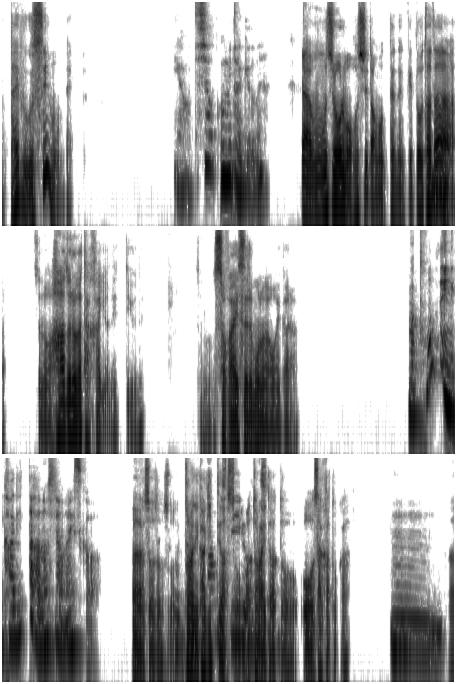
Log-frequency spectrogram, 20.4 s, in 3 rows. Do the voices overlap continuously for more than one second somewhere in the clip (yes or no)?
yes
